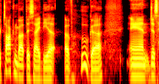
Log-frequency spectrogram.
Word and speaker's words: hygge: this idea they have in their culture called hygge and I think it's spelled h-y-g-g-e and it's pronounced hygge and there's no direct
